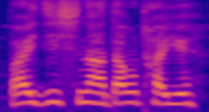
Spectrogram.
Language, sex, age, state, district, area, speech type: Bodo, female, 60+, Assam, Chirang, rural, spontaneous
